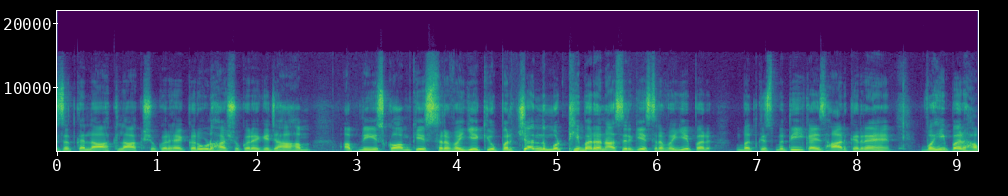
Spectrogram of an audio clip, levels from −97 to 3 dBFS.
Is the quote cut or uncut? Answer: uncut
